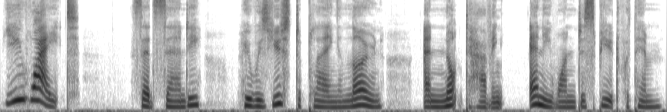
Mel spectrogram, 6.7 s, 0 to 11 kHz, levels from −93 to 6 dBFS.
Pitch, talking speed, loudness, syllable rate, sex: 195 Hz, 170 wpm, -19 LUFS, 5.4 syllables/s, female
